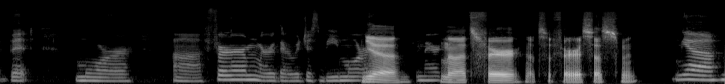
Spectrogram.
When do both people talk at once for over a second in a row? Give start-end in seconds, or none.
none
